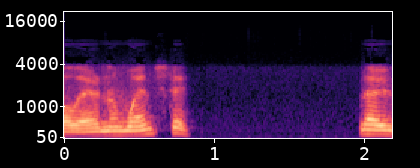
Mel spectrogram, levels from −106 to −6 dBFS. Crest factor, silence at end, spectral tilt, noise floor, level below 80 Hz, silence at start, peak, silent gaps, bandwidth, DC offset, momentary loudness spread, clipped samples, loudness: 16 dB; 0 s; -9 dB/octave; -75 dBFS; -82 dBFS; 0 s; -6 dBFS; none; 4 kHz; under 0.1%; 11 LU; under 0.1%; -22 LUFS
